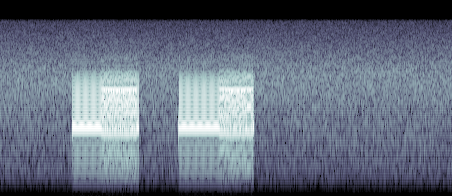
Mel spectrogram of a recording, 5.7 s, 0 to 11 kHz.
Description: Packet radio (AX.25, as in APRS), 1200 baud, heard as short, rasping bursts, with a squelch burst at the end.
